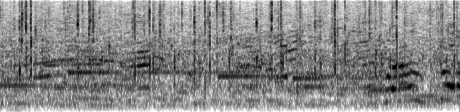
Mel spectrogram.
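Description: Crowd noise: many voices at once with scattered shouts, as from football stadium spectators.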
